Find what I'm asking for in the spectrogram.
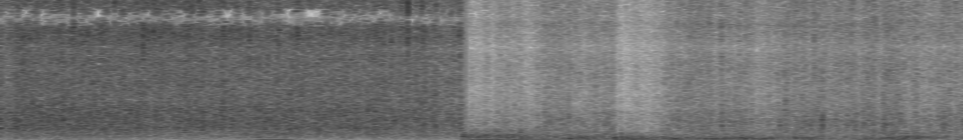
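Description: Thunder breaks over an outdoor stormy scene in Tsalka, a deep rolling rumble swelling halfway through amid steady rain and wind buffeting the microphone.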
